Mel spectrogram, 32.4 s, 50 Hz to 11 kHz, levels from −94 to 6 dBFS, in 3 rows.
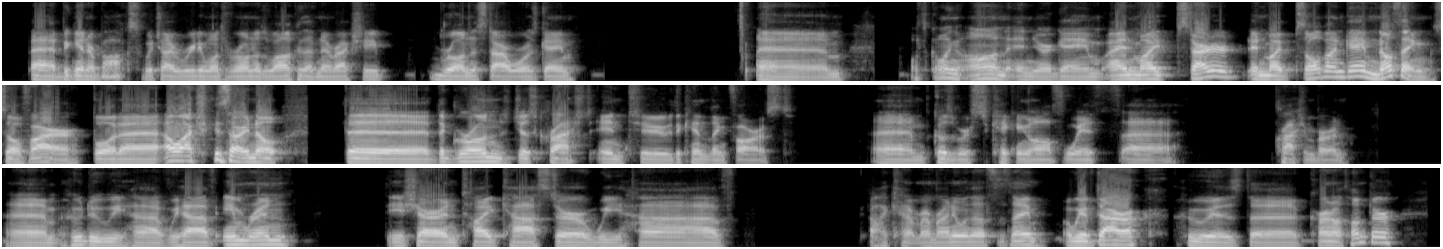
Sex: male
